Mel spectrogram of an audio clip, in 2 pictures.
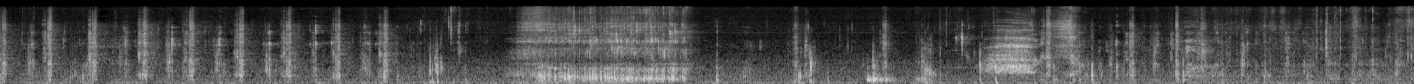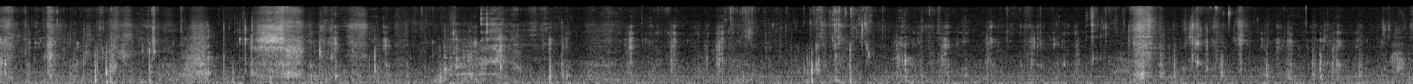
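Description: Close-miked chewing and biting of yeolmu bibimbap and side dishes: wet mouth clicks and crunching, with a louder noisy stretch about five seconds in lasting a second and a half.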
